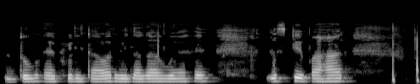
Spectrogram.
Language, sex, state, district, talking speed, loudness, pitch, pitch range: Hindi, male, Uttar Pradesh, Etah, 145 wpm, -19 LUFS, 140 Hz, 135-145 Hz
